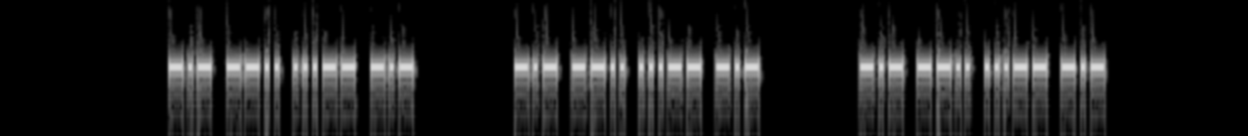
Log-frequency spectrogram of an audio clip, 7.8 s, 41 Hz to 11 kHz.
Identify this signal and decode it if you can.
Morse code, heard as a keyed tone, about 40 wpm, 700 Hz. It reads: KZ3K KZ3K KZ3K
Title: USA Call Signs - 4 Characters - Repeated 3x - 40wpm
